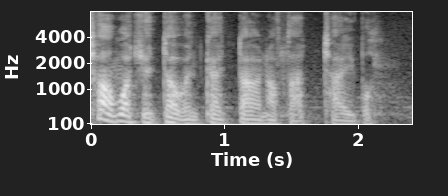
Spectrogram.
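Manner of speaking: put-on booming, very low Welsh accent. Recalling what a man would say to stop everyone, imitating a welsh accent. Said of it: "It was Welsh, like I say".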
